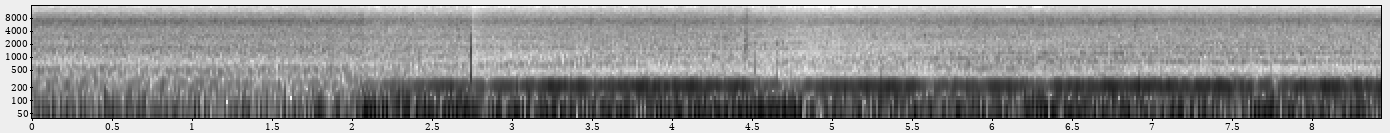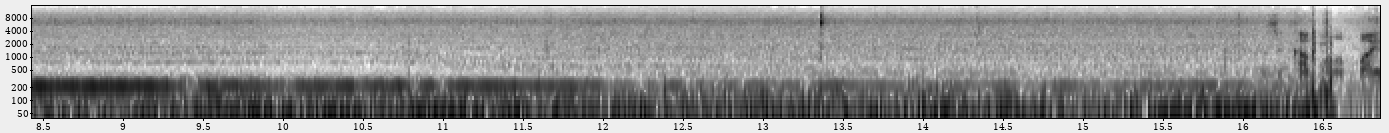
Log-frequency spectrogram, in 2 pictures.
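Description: Steady machine hum with a strong low drone, getting louder about two seconds in and then holding even.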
